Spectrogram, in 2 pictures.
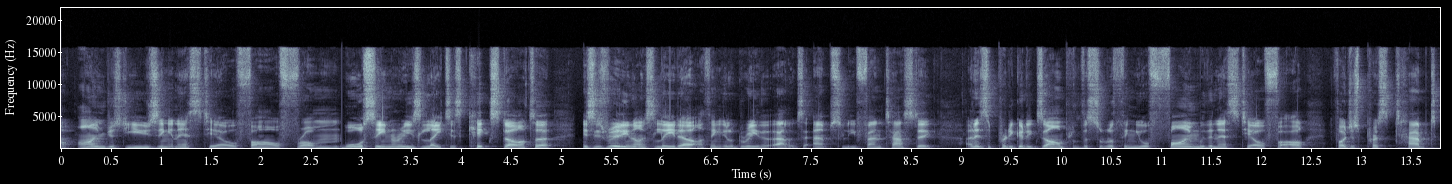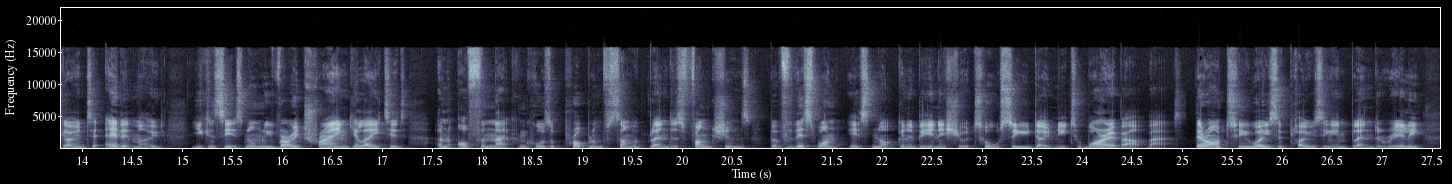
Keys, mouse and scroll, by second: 0.6-1.3 scroll up 1, 1.4 shift+middle click, 1.4 middle click, 1.5 shift+middle click, 5.0 middle click, 8.2-8.7 scroll up 1, 8.8 shift+middle click, 9.2-10.0 scroll up 1, 10.1 shift+middle click, 10.1 middle click, 10.3 shift+middle click, 10.5-11.0 scroll up 1, 13.3 Tab, 14.5 scroll up 1, 15.0 middle click, 16.3 scroll up 1, 16.6-17.0 scroll down 1, 17.6 Tab, 18.0-18.5 scroll down 1, 18.5 middle click, 18.9 scroll down 1, 19.3 shift+middle click, 19.8 middle click, 23.6 shift+middle click, 24.0 scroll up 1.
